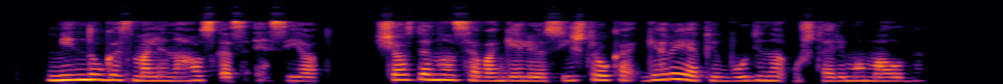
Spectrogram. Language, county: Lithuanian, Telšiai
